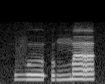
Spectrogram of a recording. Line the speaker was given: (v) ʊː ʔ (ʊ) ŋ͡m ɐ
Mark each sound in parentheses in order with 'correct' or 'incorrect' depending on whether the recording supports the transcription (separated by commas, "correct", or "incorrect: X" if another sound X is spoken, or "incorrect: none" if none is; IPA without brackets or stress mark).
correct, correct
